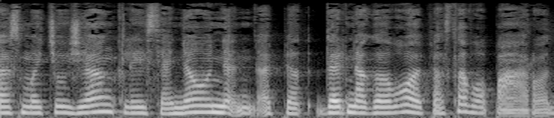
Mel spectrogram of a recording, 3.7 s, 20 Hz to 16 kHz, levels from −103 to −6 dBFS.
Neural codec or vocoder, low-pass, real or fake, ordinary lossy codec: none; 14.4 kHz; real; MP3, 64 kbps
